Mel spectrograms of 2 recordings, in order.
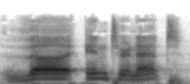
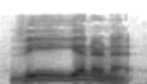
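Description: First: The word "the" has a weak uh vowel. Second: The word "the" has a long ee vowel. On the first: The speaker calls it wrong. "Not the internet" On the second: The speaker calls it right. "But the internet"

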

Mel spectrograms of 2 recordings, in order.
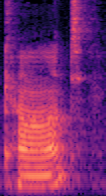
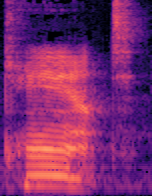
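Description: First: It is said in an Australian accent. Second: It is said in an American accent. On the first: "which I say in Australian English like that" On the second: "American English where they would say can't"

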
